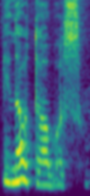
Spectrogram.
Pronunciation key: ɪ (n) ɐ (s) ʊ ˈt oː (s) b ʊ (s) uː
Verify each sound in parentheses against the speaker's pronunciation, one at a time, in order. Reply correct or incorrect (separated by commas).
correct, incorrect, incorrect, correct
